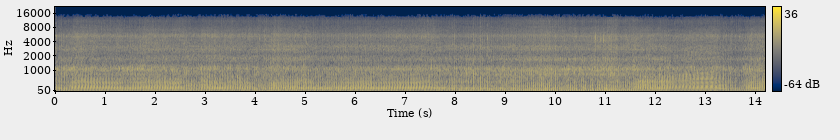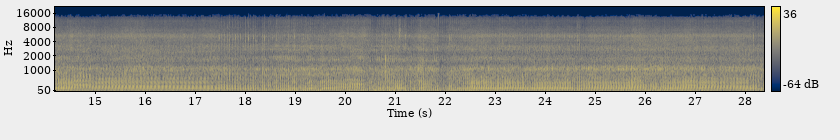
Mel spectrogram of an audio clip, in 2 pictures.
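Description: KTM 500 EXC enduro bike's single-cylinder four-stroke engine pulling along a dirt trail, the revs rising and falling as the throttle is opened and closed, with a few dips where it is shut off briefly. Knocks and rattles from the bike over the rough ground mix in.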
